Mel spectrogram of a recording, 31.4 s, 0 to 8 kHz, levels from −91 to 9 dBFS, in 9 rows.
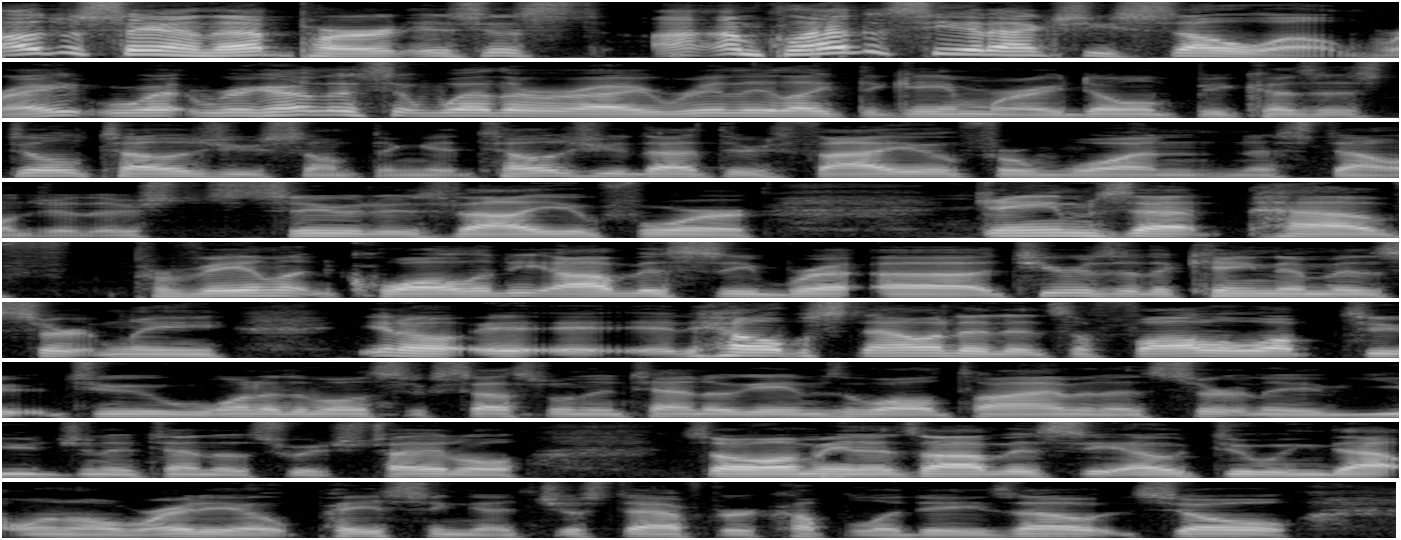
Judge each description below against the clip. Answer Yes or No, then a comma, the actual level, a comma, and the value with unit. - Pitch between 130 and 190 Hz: No, low, 120 Hz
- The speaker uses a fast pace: Yes, fast, 210 wpm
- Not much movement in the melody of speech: No, average, 4.1 semitones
